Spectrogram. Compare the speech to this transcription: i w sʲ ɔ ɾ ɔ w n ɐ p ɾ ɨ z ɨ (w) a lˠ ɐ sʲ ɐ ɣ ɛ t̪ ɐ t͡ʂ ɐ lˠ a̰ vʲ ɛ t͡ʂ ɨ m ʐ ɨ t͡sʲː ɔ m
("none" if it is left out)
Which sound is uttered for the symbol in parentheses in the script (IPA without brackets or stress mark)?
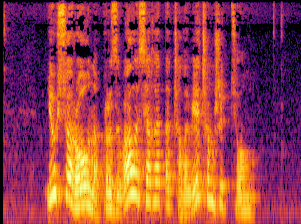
v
